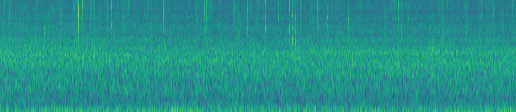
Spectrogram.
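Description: Steady rain falling, with scattered drops ticking close by.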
